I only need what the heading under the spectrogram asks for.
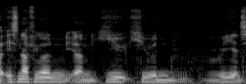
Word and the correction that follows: Rheon: How you say his name? Iwan Rheon, the actor.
